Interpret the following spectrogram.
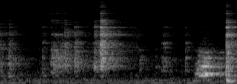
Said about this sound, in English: Bark, bark, bark, bark, bark.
